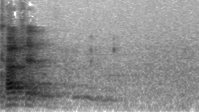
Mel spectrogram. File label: Faint voice heard in basement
